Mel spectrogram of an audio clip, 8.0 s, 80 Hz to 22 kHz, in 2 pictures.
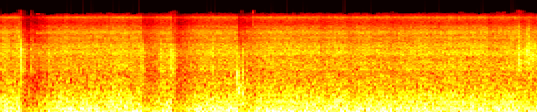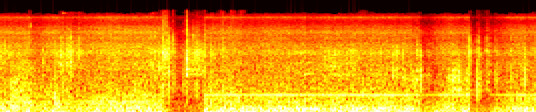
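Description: Steel cargo tie-down chain being handled and fitted to a chain tensioner on the aircraft's metal floor, with scattered clinks. Under it runs the steady, loud noise of the C-17 cargo hold, whose faint hum shifts pitch about five seconds in.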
